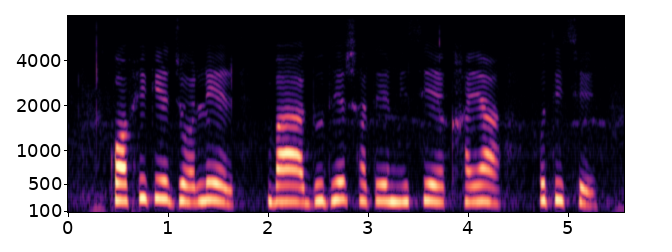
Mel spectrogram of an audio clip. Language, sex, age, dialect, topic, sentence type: Bengali, female, 18-24, Western, agriculture, statement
